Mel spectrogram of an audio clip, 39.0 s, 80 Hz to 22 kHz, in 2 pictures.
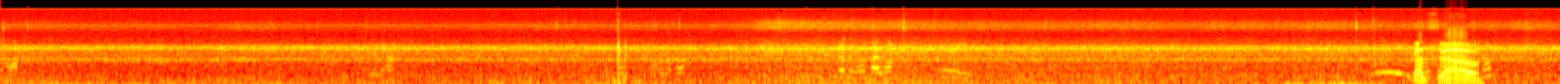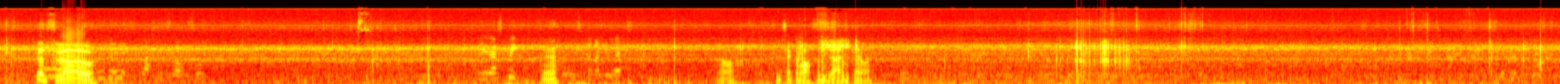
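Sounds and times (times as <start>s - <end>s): sea waves on rocky shore: 0.0s - 39.0s
seashore hiss: 0.0s - 39.0s
wind buffeting microphone: 0.0s - 39.0s.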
